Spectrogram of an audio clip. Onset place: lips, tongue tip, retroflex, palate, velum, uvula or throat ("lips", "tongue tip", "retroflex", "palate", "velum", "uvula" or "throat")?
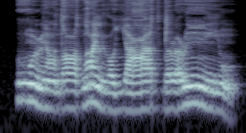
throat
